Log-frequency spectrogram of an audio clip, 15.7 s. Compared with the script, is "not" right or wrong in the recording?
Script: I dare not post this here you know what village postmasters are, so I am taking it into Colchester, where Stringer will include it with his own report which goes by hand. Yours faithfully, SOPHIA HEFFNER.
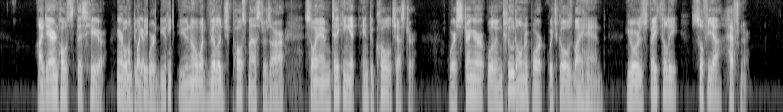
wrong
